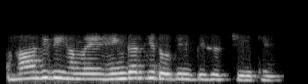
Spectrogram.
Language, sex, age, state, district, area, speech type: Hindi, female, 45-60, Madhya Pradesh, Balaghat, rural, conversation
